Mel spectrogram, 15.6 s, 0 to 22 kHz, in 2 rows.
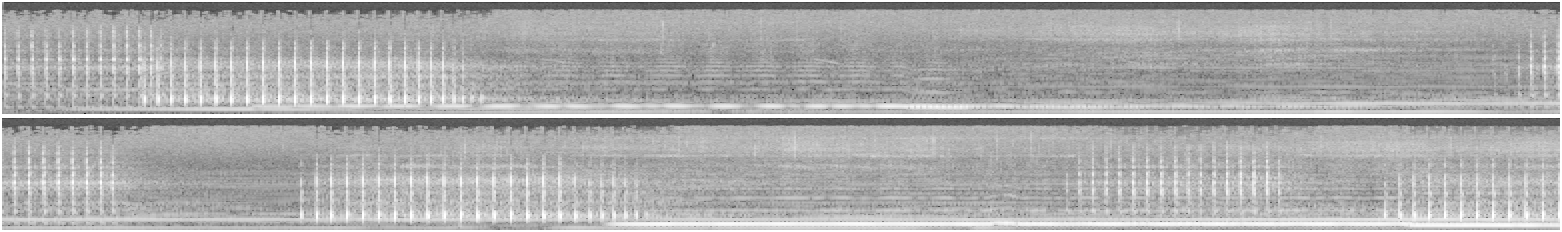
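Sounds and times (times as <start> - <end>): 
Black Woodpecker drumming in the Polish Tatras: 0.0 - 3.9, 7.5 - 8.6, 9.2 - 15.5
low steady hum: 0.0 - 15.5.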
